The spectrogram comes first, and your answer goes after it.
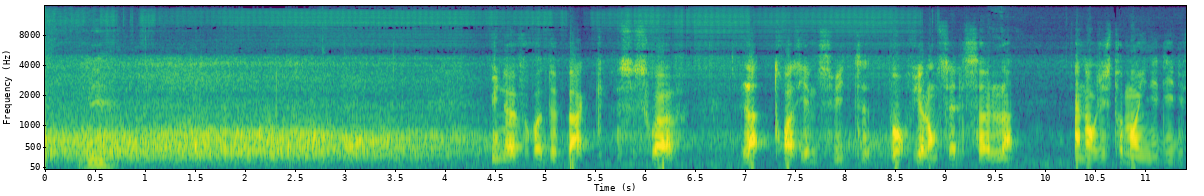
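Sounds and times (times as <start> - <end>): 
sea waves in a radio show's theme: 0.0 - 9.7
speech: 0.4 - 0.8, 4.6 - 6.4, 7.0 - 11.4.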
